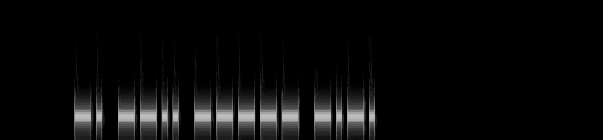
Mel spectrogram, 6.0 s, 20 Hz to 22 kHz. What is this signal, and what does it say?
Morse code, heard as a keyed tone, about 22 wpm, 700 Hz. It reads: NZ0C
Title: USA Call Signs - 4 Characters - Repeated 2x - 22wpm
